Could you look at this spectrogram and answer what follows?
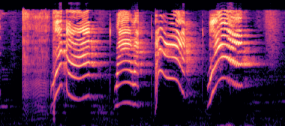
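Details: Pet parrot talking, said to say mummy, papa and radhe: four loud, rising-then-falling, speech-like harmonic syllables delivered in quick succession, filling the short recording.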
